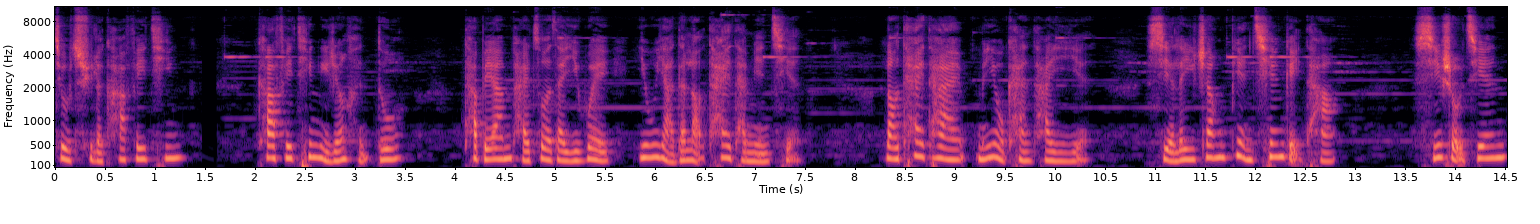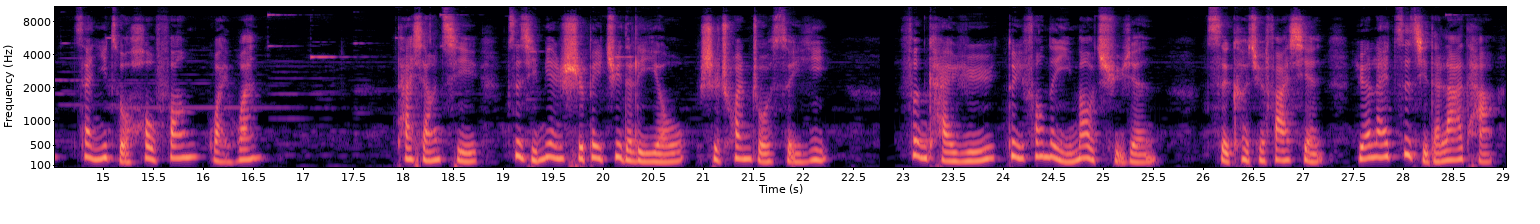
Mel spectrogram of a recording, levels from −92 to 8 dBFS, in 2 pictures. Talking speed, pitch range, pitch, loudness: 195 characters per minute, 190-245 Hz, 220 Hz, -20 LUFS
